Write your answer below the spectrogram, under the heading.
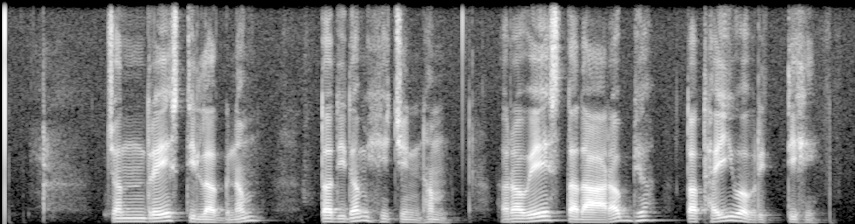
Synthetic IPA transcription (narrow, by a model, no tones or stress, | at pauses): t͡ʃɐnd̪ɾeːst̪ilɐɡnɐm | t̪ɐd̪id̪ɐmhit͡ʃinɦɐm | ɾɐʋeːst̪ɐd̪aːɾɐbʱjɐ | t̪ɐt̪ʰɐjʋɐʋɾit̪ːiɦi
